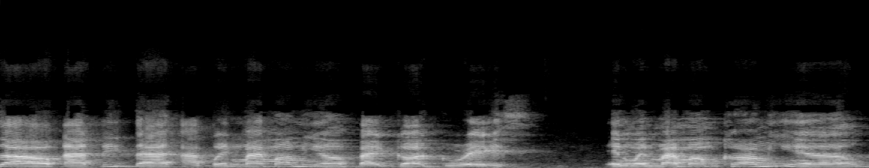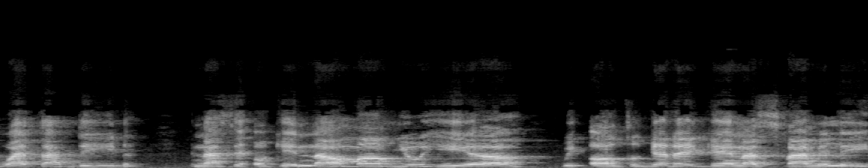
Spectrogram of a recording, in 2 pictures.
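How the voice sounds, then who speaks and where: The speaker has a Haitian accent. The pace is fairly slow. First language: Haitian Creole. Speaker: nursing exam candidate. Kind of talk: interview.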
